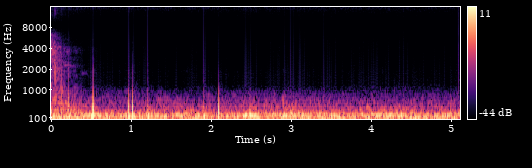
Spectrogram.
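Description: Muffled, steady low rumble of a moving passenger train heard from inside the coach, with a few sharp clicks in the first two seconds, some in close pairs.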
